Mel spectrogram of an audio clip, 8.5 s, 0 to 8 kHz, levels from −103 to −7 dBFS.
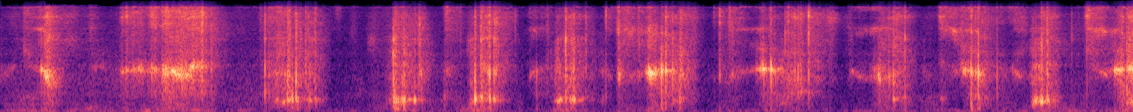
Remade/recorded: remade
